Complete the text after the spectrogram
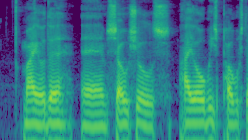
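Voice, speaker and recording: In a Liverpool accent, the speaker talks at a moderate pace with a monotone, flat intonation, in a very clean recording with a silent background. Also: man. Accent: Scouse (Liverpool). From Liverpool, England (Anfield). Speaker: podcast co-founder and host. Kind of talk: casual chat.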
